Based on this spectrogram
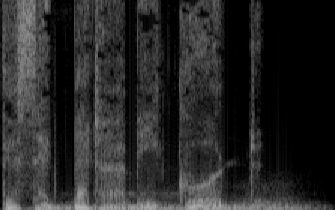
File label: Undead Male Warrior NPC Greeting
